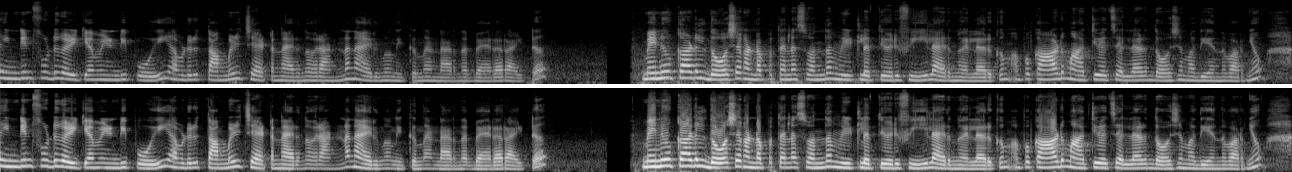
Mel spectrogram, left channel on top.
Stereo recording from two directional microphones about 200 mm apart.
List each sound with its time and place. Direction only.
0.0 s a woman's voice: 35° right (ahead or behind)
